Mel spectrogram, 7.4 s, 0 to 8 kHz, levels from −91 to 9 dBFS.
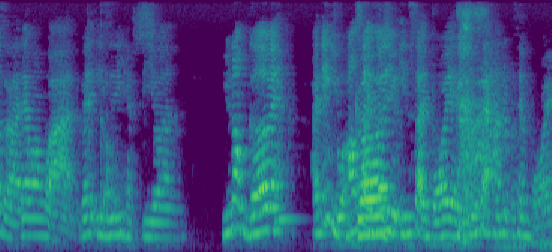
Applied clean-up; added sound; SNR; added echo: none; Marimba, xylophone; 15 dB; none.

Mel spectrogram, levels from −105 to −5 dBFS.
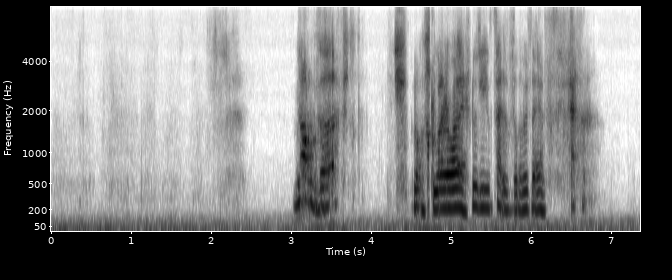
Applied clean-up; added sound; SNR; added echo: neural diffusion model UNIVERSE++.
